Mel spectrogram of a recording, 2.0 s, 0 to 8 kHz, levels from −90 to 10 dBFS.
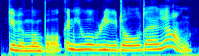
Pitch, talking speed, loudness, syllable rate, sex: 230 Hz, 330 wpm, -14 LUFS, 6.0 syllables/s, female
